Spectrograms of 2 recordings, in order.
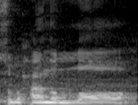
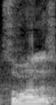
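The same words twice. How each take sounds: First: It is said slowly and with feeling. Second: It is said hurriedly, rattled off.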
